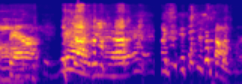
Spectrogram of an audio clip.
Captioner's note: laughing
